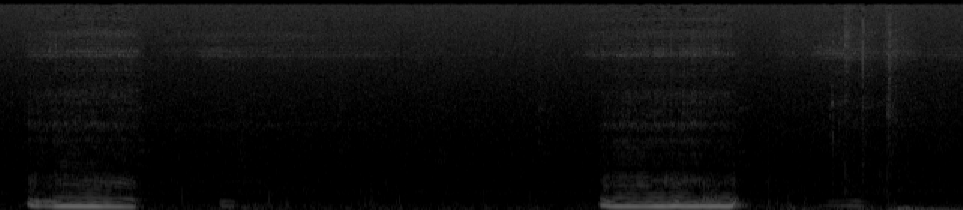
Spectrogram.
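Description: Two long, loud, rumbling snores about five seconds apart, with quiet breathing between them. Snoring in a sleeping dog.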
